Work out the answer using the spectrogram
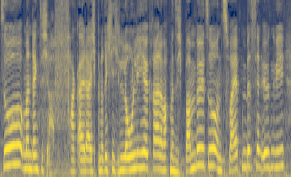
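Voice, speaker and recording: At a fairly quick pace with hardly any pauses and ordinary pitch variation, the speech sits over noticeable background noise. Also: woman, fairly high pitch for a woman. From western Germany, Bonn. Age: 20s. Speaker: stand-up comedian. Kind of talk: casual radio interview.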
